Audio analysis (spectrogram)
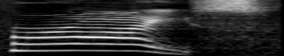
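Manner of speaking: "Rice" with a long gliding vowel, high then falling; teacher models the stretched vowel in "Rice"; long glide. Shown as a demonstration. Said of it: "Really glide across the mouth".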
